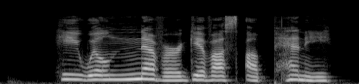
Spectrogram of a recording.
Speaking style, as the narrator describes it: said Morris angrily

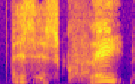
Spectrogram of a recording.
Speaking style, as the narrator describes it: whispered Annie

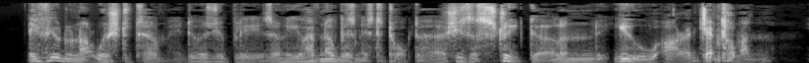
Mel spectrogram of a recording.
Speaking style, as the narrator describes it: he muttered

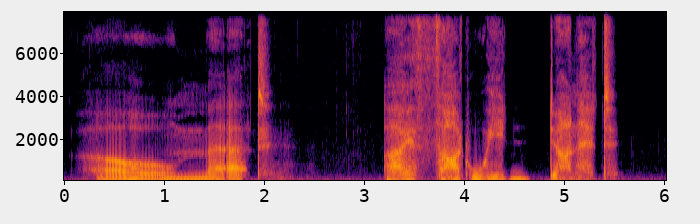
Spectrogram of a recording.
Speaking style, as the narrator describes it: he whispered

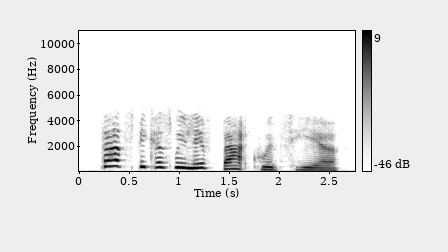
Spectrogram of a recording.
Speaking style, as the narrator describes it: explained the Queen kindly

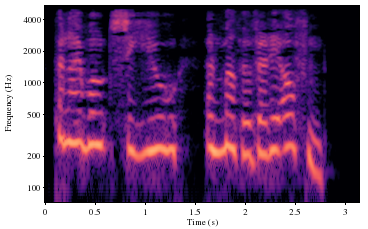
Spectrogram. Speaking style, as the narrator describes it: cried

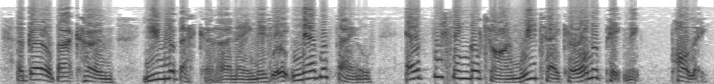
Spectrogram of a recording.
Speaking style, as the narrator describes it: I said sharply

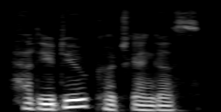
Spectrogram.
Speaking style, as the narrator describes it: in the dazed tone of voice Klaus had used when he had been under hypnosis

